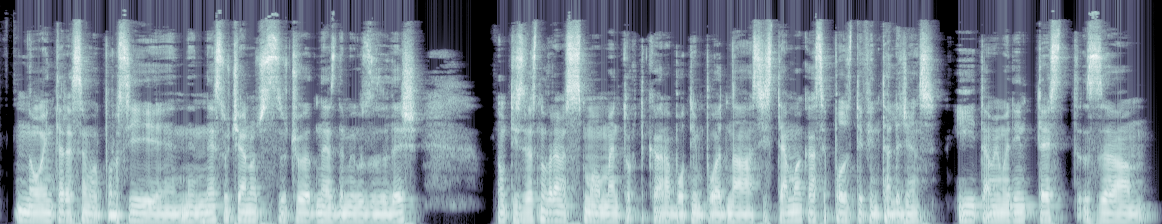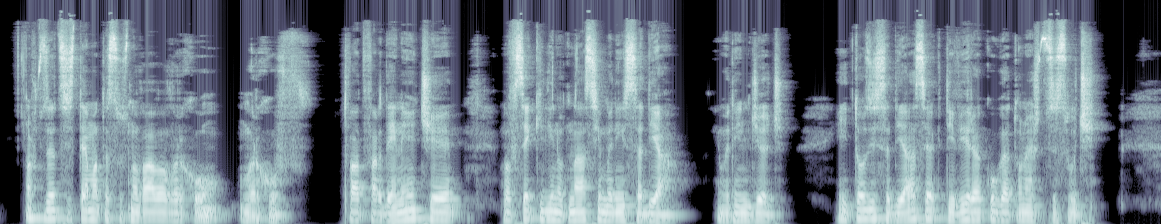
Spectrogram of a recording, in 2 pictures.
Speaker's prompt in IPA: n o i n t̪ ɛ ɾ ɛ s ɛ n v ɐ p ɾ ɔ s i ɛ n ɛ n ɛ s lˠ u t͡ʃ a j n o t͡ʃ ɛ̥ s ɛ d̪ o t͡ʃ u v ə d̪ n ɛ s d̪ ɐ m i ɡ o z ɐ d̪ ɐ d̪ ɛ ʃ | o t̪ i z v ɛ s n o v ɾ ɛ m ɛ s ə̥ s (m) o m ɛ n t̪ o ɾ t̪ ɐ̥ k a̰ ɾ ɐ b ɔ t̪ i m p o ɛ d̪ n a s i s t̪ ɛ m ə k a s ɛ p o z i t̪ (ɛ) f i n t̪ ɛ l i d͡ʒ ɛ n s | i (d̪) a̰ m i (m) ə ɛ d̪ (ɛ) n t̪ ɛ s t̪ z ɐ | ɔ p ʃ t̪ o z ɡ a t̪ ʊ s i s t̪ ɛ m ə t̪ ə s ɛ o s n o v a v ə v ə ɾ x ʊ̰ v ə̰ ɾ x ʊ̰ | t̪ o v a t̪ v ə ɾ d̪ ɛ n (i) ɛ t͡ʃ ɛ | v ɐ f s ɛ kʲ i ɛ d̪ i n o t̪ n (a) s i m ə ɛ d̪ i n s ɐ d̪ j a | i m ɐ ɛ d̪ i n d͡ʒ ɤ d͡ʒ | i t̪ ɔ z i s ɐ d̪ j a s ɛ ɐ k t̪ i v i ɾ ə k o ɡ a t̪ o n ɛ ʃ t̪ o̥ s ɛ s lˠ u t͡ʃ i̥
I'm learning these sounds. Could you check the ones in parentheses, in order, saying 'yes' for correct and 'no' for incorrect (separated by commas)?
yes, no, no, yes, no, yes, yes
